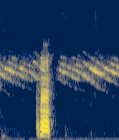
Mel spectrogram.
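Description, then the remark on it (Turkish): A steady, high-pitched electronic siren alarm drones continuously at moderate volume while a fire burns in a room on the floor, wavering slightly in pitch, with a brief burst of voice cutting in near the start. “Oğlum arkandan siren sesleri geliyor.”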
